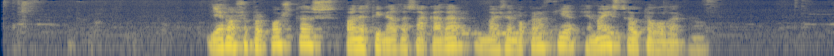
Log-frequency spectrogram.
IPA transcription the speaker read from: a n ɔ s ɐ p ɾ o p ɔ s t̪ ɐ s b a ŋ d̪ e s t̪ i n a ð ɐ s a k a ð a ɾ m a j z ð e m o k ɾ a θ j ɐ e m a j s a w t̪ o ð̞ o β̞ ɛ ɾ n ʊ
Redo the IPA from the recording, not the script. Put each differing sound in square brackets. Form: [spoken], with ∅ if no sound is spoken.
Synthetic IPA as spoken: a n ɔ s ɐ p ɾ o p ɔ s t̪ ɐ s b a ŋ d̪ e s t̪ i n a ð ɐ s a k a ð a ɾ m a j z ð e m o k ɾ a θ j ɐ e m a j s a w t̪ o [ɣ̞] o β̞ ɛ ɾ n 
